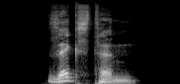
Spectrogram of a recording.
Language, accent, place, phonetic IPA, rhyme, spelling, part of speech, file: German, Germany, Berlin, [ˈzɛkstn̩], -ɛkstn̩, sechsten, adjective, De-sechsten.ogg
- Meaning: inflection of sechste: 1. strong genitive masculine/neuter singular 2. weak/mixed genitive/dative all-gender singular 3. strong/weak/mixed accusative masculine singular 4. strong dative plural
